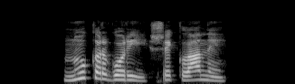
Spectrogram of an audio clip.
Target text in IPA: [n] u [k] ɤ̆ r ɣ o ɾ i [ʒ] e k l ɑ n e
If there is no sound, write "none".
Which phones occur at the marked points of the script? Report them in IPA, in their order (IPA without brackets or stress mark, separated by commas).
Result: n, k, ʃ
